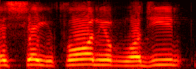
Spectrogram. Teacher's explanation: الجيم برضو فيها الجيم كتير بيقع في مسألة التعطيش بتاع الرجيم، والجيم بتخرج من وسط اللسان، وسط ظهر اللسان مع مع الحنك الأعلى.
